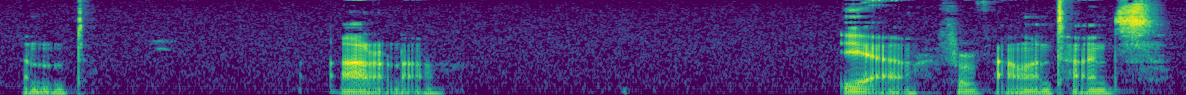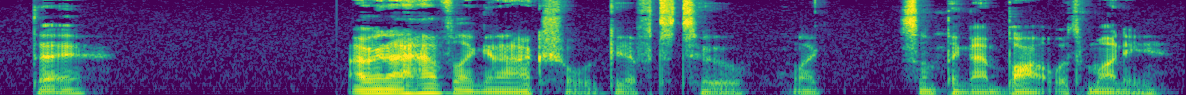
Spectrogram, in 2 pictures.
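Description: Man acting a sheepish, gravelly-voiced embarrassed boyfriend. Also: deep voice, a little mellow, heavily acted. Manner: halting, casual, swearing. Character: sheepish, embarrassed boyfriend caught by his partner. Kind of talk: conversational audio role-play.

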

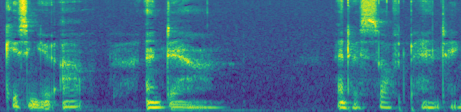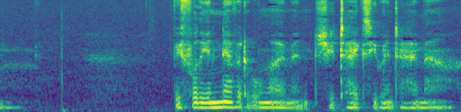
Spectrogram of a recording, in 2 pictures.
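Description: A woman whispers close to the ear in an intimate adult roleplay. Her voice is very breathy and dark, with a heavy gravelly fry. She keeps a slow, flat, unhurried delivery. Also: low voice. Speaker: audio roleplay performer.

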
